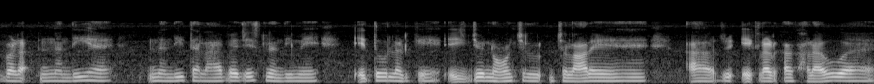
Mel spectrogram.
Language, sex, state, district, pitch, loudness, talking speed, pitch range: Hindi, female, Bihar, Jamui, 165 Hz, -19 LUFS, 150 wpm, 155-170 Hz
